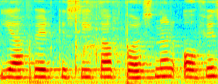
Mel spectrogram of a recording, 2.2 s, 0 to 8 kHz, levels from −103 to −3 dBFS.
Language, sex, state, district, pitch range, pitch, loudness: Hindi, female, Punjab, Kapurthala, 255-270 Hz, 265 Hz, -14 LUFS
